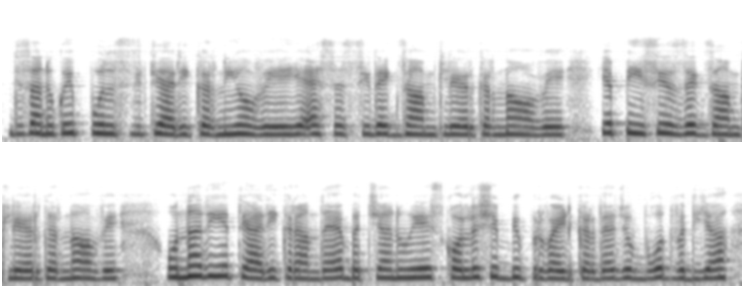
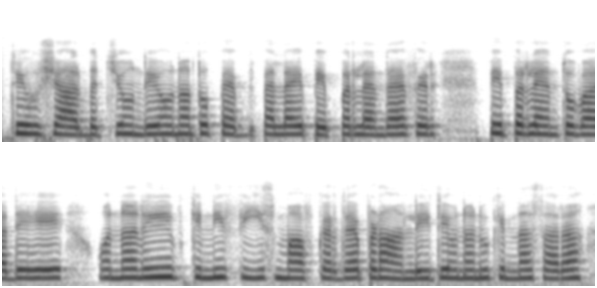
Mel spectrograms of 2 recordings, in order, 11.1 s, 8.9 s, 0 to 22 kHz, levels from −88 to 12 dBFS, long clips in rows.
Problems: background sounds at intervals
